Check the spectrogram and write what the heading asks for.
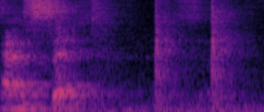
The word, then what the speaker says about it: acet: the right track now it's not asil it's asset this is an important thing to learn that the common root for two carbons is asset which is similar to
